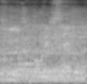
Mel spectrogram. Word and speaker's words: Morisset: You don't pronounce the T, Morisset.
